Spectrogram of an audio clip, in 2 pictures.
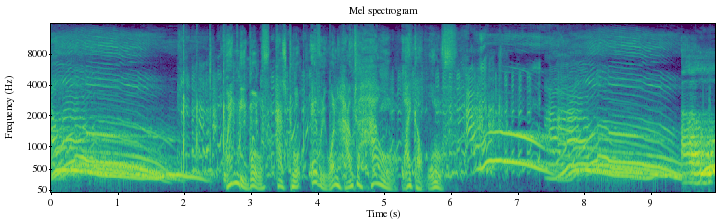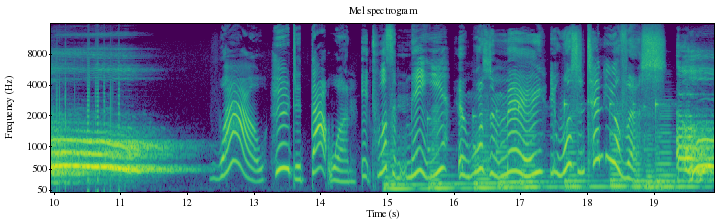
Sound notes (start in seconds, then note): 0.0 kids howling; 6.4 howling; 8.0 kids howling; 10.0 wolf howling loudly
